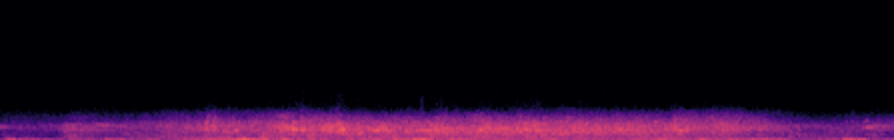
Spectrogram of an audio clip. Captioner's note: audience chuckling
